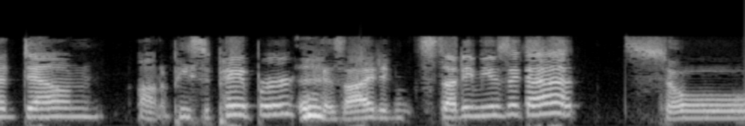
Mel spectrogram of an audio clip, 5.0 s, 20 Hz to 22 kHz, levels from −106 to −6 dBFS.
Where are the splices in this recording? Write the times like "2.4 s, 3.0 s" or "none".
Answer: 3.5 s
